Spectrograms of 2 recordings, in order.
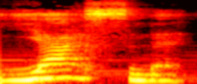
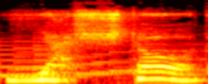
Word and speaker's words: یسن: ریشش یک لغتی هست که یسن یا یشتا تلفظ میشه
